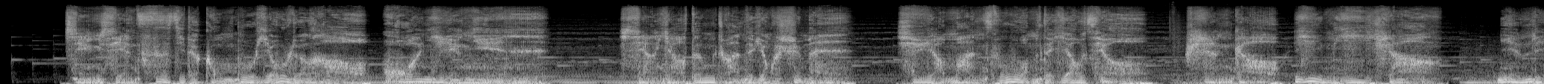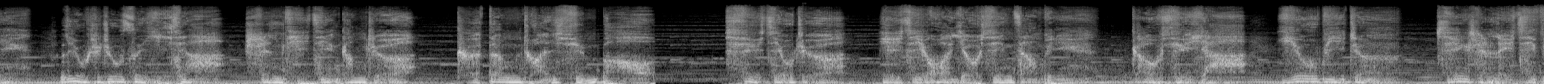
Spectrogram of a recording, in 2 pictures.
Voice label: 男 中文 鬼屋 游乐园 恐怖类

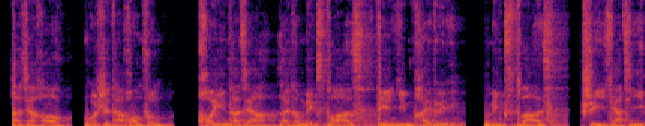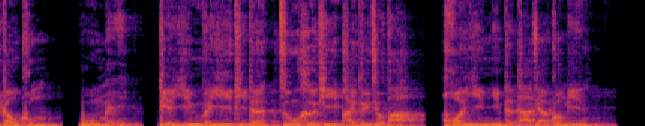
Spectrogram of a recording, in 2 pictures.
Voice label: 男 中英文 酒吧类; 大黄蜂

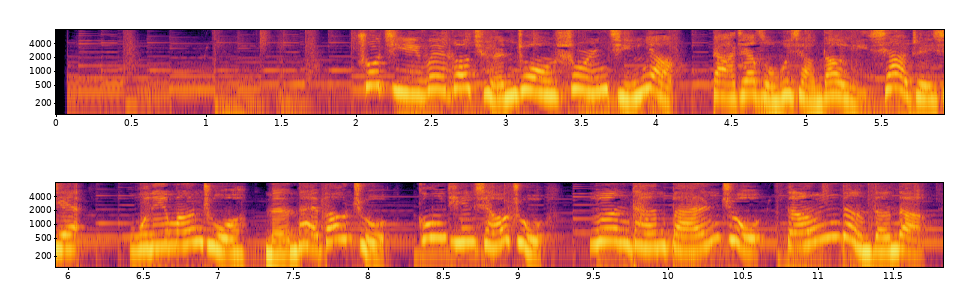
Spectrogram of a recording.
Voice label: 女 飞碟说; 链学圈

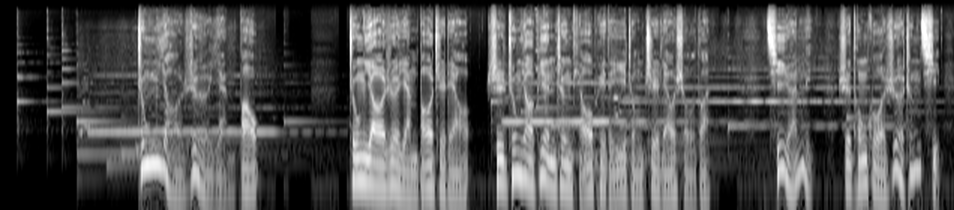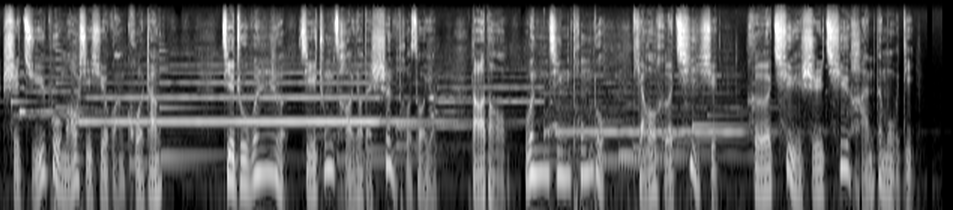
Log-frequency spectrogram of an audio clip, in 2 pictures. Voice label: 男 娓娓道来; 记录; 灯芯草

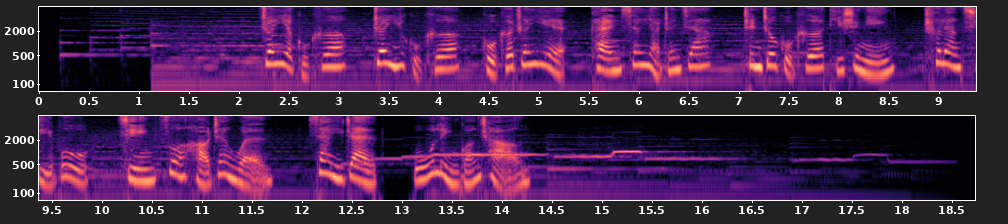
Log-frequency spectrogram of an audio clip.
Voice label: 女 广告 骨科; 郴州骨科

